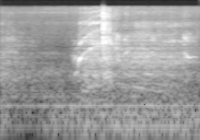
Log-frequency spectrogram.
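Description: Electric RC truck running on asphalt: a faint motor whine that rises about a second in, over tyre noise.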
